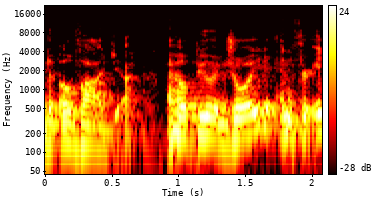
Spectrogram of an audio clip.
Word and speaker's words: עבדיה: And instead of saying a funny sounding name like Zephaniah or Obadiah, you'll say Tzefania and Ovadia.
